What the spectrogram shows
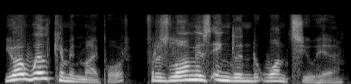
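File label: English male, voice; Pirates Of The Caribbean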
